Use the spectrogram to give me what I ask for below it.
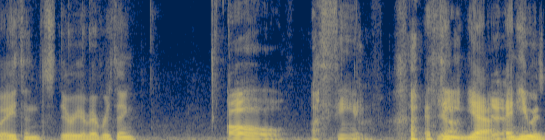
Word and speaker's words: Athene: I think his name's Athan. How do you say Athan? You know, the guy that made the video Athan's Theory of Everything. Oh, Athene.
